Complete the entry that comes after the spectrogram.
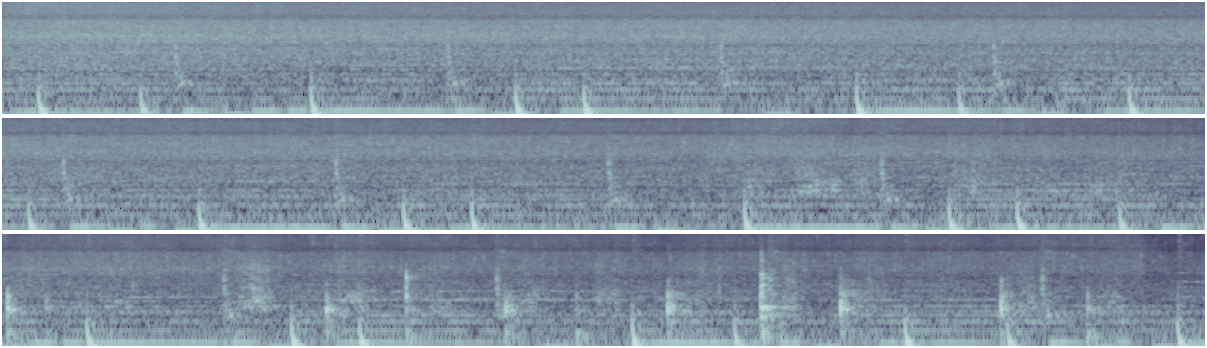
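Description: Sliced onions and green peppers sizzling in oil in a frying pan, the sizzle loudest at first as lemon juice is squeezed in. From about halfway the mix is stirred with a wooden spatula, with frequent short knocks against the pan.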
